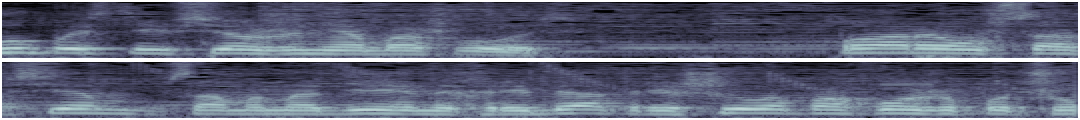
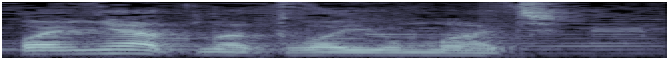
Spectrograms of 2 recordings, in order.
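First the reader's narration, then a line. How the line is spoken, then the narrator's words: Angry hiss through earpiece. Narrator (Russian): Шипит наушник злым голосом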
